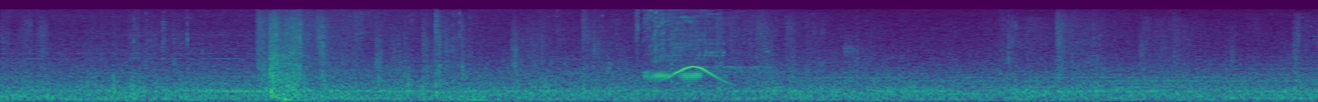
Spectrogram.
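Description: Footsteps crunch on grass and rock.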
